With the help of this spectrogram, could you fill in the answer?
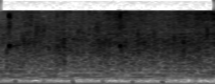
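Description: An audience claps their hands in a dense, steady wash of overlapping claps, fairly soft and continuous for about two seconds, with no voices standing out.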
